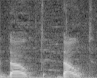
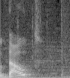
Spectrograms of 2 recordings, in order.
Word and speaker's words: doubt: A silent B in the doubt. So doubt? And stop the T sound short.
